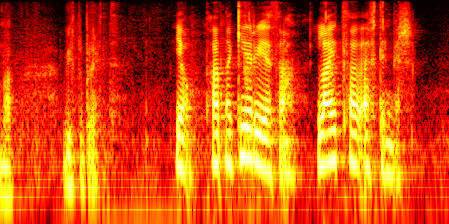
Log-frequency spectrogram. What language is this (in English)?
Icelandic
